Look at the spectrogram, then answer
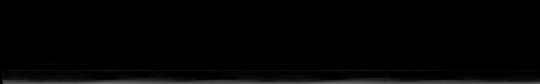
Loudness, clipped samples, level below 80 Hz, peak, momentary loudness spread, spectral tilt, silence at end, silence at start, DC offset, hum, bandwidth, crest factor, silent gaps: -54 LUFS; under 0.1%; -50 dBFS; -40 dBFS; 6 LU; -5 dB/octave; 0 s; 0 s; under 0.1%; 50 Hz at -50 dBFS; 16.5 kHz; 10 dB; none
